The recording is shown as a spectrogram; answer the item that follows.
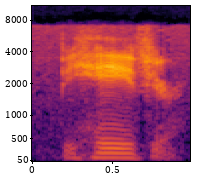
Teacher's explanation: how many syllables are in behavior three stress on the second syllable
